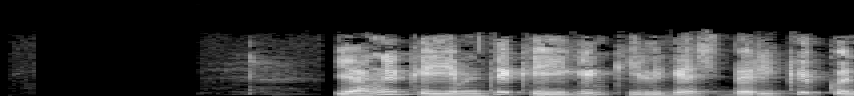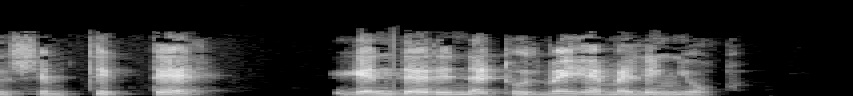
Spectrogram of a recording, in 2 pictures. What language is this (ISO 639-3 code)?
bak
